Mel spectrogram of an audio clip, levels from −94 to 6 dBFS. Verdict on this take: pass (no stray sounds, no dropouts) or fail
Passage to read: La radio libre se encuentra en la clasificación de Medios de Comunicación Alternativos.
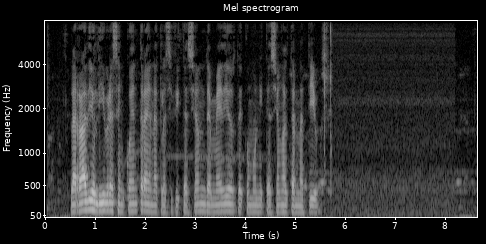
pass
